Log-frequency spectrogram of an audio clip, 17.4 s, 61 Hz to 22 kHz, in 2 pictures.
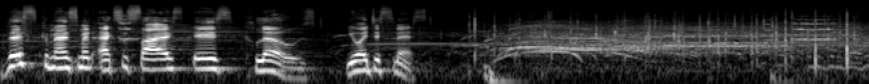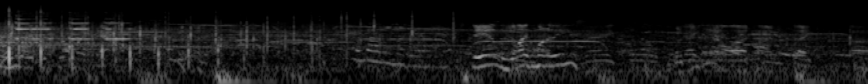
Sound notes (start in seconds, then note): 3.5 applause & Cheers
